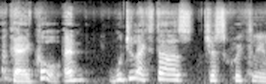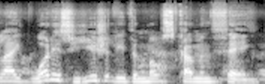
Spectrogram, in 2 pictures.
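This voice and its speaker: A man's voice: a little high, lively intonation, moderate pace, breathy edge, dry recording. A man hosting an interview podcast, asking questions in an upbeat, friendly way. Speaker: podcast host.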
